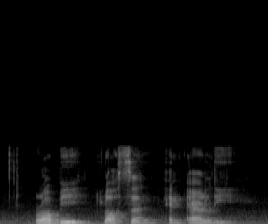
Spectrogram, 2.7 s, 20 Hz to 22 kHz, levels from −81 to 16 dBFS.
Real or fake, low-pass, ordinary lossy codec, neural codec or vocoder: real; none; none; none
